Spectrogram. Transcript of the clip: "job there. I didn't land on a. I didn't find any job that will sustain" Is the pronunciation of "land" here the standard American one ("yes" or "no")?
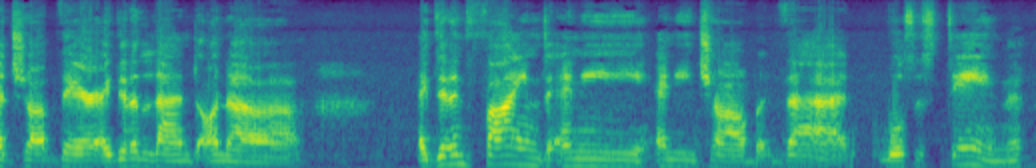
yes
